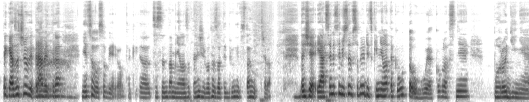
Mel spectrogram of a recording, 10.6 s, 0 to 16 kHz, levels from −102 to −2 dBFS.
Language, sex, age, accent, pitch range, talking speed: Czech, female, 30-49, native, 170-215 Hz, 220 wpm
